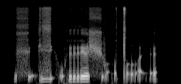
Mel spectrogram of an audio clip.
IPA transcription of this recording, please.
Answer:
x ḛ zʲ o̰ rʲ ə ʃ o̰ tˤ ɛ̰

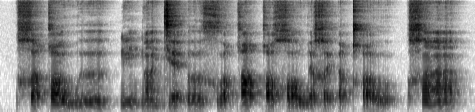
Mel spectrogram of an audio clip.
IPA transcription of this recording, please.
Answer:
χ ɯ q o w ɯ | k͡p ĩ ɡ͡b ã dʲ ɛ ʔ ɤ x o q a q o χ ɔ w ɪ ʁ ɪ ʔ ə qʰ o | χ ã

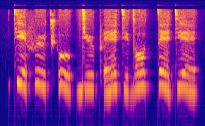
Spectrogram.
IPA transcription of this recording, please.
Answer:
tʲ e˥˩ f ʉː˥˩ t͡ʃʼ u˥˩ | dʲ ʉː˧ pʼ eː˩˥ tʲ ɨ˩ d oː˥ tː eː˥˩ tʲ eː˥˩

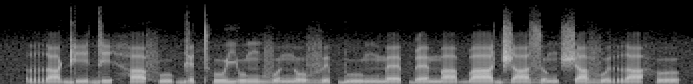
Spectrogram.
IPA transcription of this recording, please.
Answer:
r a˨ ɡ i˨˦ d i˦ h a˨ f u˨ ɡ ɪ˦ tʰ u˦ j u˦ ŋ v ʊ˨ n o˨ v ɪ˨ ɓ uː˨ ŋ m ɛ˨ ɓ ɛ˨ m a˨ b aː˦ d͡ʒ a˨˦ z ʊ˨ ŋ ʃ a˦ v ʊ˨ r a˦˨ h ʊ˦

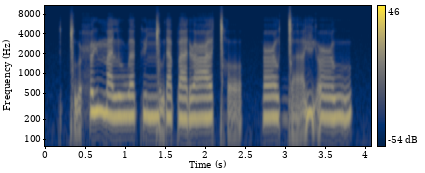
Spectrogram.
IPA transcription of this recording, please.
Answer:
ǀ ṵ ħ y m a l u w ɐ k y ŋ͡ǀ ṵ ɾ a p a ɾ ə˞ ʕ ɐ ǀʰ ɔ̰ | ʕ o ɡ͡ǀ a̰ vʲ ṵ ʕ u

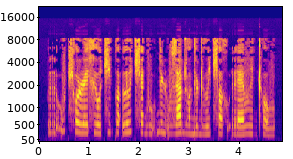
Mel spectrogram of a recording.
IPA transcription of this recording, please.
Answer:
r ṵ v t͡ɕʰ o ɭ e xʲ o t͡ɕ i k ʌ ʔ l ɯ t͡ɕʰ ɛ ɡ v ṵ ɡ i ɳ ṵ v z a ɖʱ ʌ ɡʲ o ɖʱ ɯ t͡ɕʰ ʌ x ṵ r ɛ v i ɡ ʈʰ o v

